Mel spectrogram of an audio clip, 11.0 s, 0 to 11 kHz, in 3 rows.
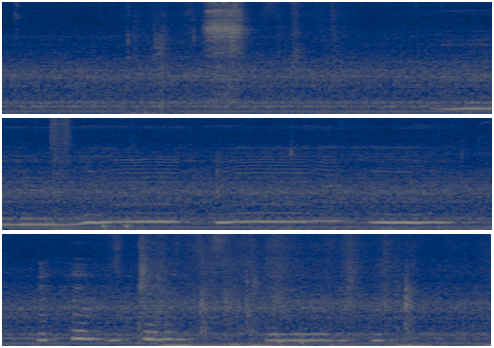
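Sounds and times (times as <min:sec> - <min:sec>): person humming a tune: 0:03.2 - 0:10.5.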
